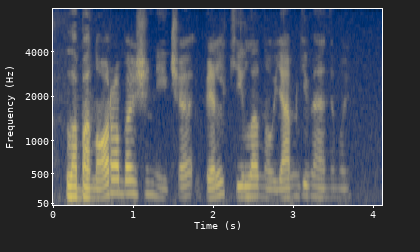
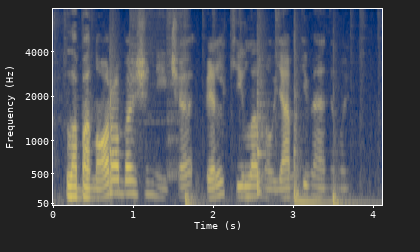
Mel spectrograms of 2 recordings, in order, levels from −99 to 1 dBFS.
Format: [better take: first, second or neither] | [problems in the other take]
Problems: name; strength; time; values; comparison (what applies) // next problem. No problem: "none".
first | background sound (Drum kit); 12 dB below the speech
